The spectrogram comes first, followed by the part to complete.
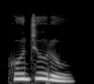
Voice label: "ಹುಜುರು", Kannada

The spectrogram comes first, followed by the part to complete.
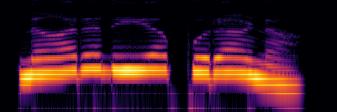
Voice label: "ನೃತ್ಯ", kannada

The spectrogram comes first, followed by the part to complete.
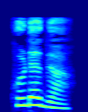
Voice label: "ಕುಟಕ", kannada

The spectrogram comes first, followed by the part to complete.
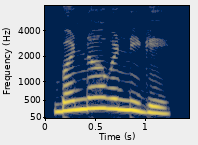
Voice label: "ಬಣ್ಣವಣ್ಣಿಗೆ", Kannada

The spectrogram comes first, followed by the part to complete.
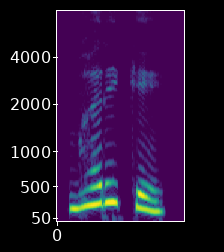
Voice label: "ಭರಿಕೆಯ್", kannada

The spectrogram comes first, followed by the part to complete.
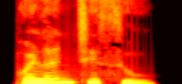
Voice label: "ಪಳಂಚಿಸು", Kannada

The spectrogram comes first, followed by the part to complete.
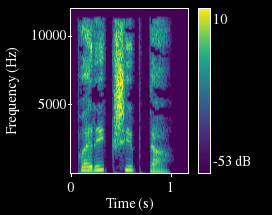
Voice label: "ಪ್ರಕ್ಷಿಪ್ತ", kannada

